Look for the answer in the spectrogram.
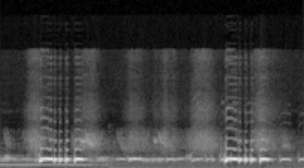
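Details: Zebra doves of a local strain calling briskly, recorded as a lure to prompt other doves to call back; a clear rapid rolling coo opens and another closes, with fainter overlapping cooing and a low steady tone between them.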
